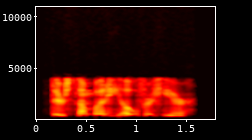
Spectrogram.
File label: Voices Enemy Spotted Female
